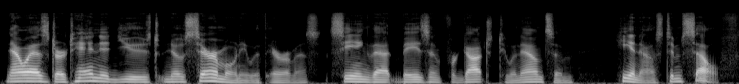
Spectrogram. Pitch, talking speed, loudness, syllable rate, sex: 115 Hz, 145 wpm, -20 LUFS, 4.7 syllables/s, male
